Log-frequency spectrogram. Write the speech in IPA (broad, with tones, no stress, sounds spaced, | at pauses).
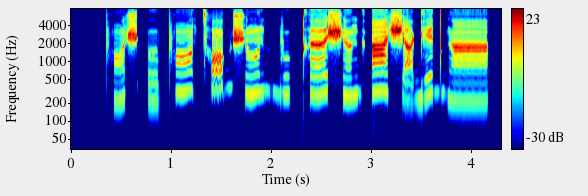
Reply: pʰ ɔ̃˩˧ ʃ ʔ ʊ˩ pʰ ɔ̃˧˥ tʰ ɔ̰˥ ɡ ʃ õ˧˥ d b u˧ kʰ ɜ˧˥ ʃ ə̃˧˥ ɡ ʔ ã˥ ʃ a̰˧ ɡ e˥ d ɡ ã˧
